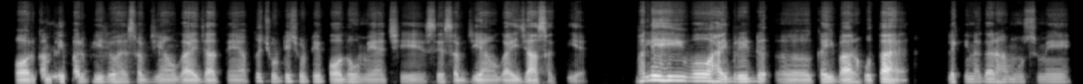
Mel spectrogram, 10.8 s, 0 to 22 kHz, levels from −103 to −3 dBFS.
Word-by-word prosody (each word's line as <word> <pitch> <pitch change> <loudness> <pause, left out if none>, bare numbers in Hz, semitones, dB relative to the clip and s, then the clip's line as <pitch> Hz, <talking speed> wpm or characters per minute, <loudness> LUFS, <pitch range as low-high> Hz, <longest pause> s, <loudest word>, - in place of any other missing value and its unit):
और 110 +1 +4
गमले 120 +3 -2
पर 120 - -2
भी 125 +1 -5
जो 120 -1 -2
है 120 0 -6
सब्ज़ियाँ 115 0 -7
उगाए 110 -1 +1
जाते 105 -1 -3
हैं। 105 0 -8
अब 110 - -11
तो 160 - -6
छोटे-छोटे 135 -1 -6
पौधों 115 +2 -1
में 115 -1 -8
अच्छे 115 0 -10
से 115 -1 -6
सब्ज़ियाँ 110 -1 -3
उगाई 105 +1 -2
जा 100 -2 +2
सकती - - -9
हैं। - - -13 0.5
भले 180 +6 +6
ही 195 -1 +7
वो 165 -2 +5
हाइब्रिड 140 0 +2
अ, - - +1
कई 115 0 -2
बार 115 -1 +4
होता 125 +4 +7
है। 110 - -3 0.4
लेकिन 125 +1 -7
अगर 125 0 -3
हम 125 0 -8
उसमें 120 0 -12
120 Hz, 195 wpm, -25 LUFS, 110-130 Hz, 0.5 s, ही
